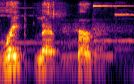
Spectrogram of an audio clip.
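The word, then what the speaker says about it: Roethlisberger: He said, wrong pronunciation, ref, said this way, rape-less burger.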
